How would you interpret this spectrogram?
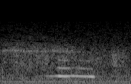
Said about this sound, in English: She's still breathing.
